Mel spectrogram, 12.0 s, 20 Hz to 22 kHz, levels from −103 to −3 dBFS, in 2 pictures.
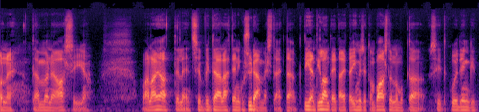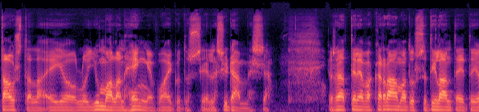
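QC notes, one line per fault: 2.79–5.09 s, time-stretched section: after "ajattelen että se pitää", the pace jumps 1.87 times faster at unchanged pitch and sounds rushed, likely from software dropping short pieces. The spectrogram shows crowded syllables with unchanged harmonic spacing.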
